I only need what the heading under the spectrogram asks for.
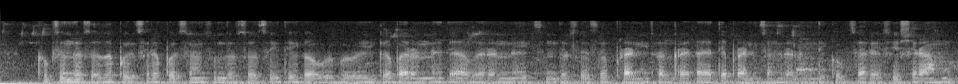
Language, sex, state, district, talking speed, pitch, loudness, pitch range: Marathi, male, Maharashtra, Chandrapur, 170 wpm, 95 Hz, -18 LUFS, 95-100 Hz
